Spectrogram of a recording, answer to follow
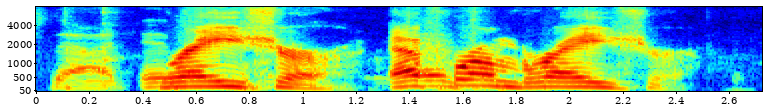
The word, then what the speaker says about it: Ephraim: I don't even know how to pronounce that. Brazier. Ephraim Brazier. Ephraim.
